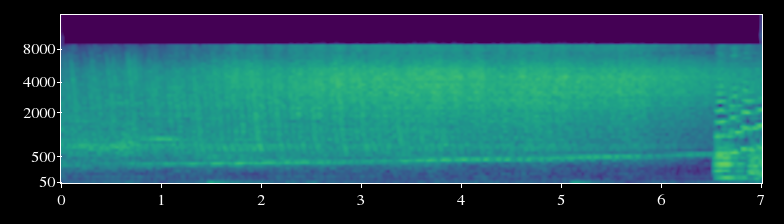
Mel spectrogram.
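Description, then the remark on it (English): In the radio play Our Man on Omega, a scooter that a woman has just got into runs with a steady buzzing whine, its pitch climbing gradually as it speeds away, wrapped in a broad hiss; no one speaks, and it cuts off abruptly near the end. “Mrs. Bummer has been getting into the scooter, even as we spoke.”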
